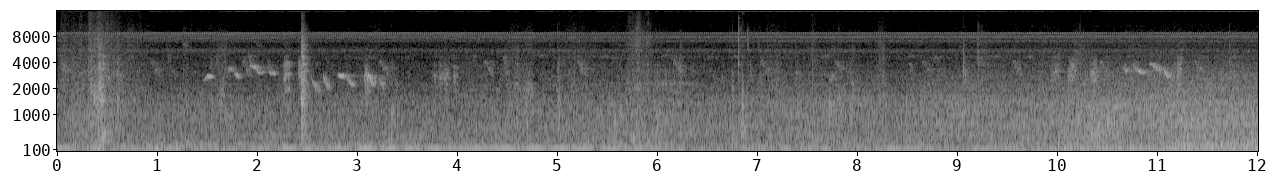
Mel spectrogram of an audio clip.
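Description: Bird chirping in two short quick runs of chirps, the second near the end, over a steady low hum.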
